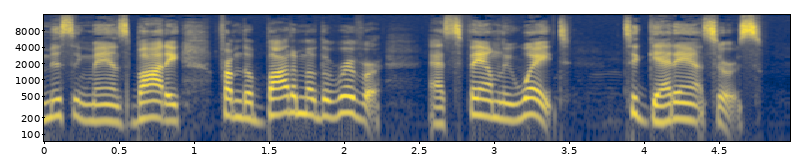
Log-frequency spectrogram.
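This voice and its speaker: A plain, everyday voice from a woman, fairly high in pitch, at a fairly quick pace with ordinary pitch variation, in a dry, close sound with no echo. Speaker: TV news reporter. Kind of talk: TV news reporter package, broadcast delivery.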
